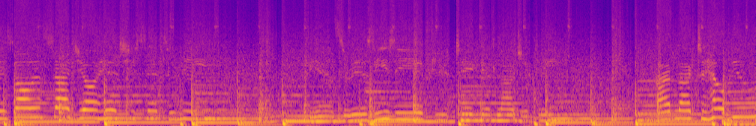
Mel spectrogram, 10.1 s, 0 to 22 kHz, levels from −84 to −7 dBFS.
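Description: From start to finish the audio carries a coarse, grainy distortion that rises and falls with the sound itself, sitting only about 15 dB below it. Quiet passages turn gritty and the faintest parts sputter or drop out. That points to low bit depth without dither, likely a reduction to around 5 bits by plain rounding. Unlike steady hiss or dithered noise, this error moves with the signal and vanishes when it stops.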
